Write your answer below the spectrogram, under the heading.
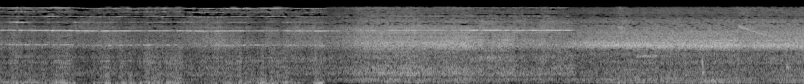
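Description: Aluminum corner connector cutting saw running, its blade cutting through a stack of aluminum profiles with a steady high-pitched screech. A thin high whine over it stops about six seconds in.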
